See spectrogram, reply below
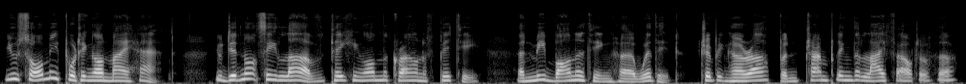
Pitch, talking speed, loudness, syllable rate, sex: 175 Hz, 210 wpm, -19 LUFS, 4.8 syllables/s, male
